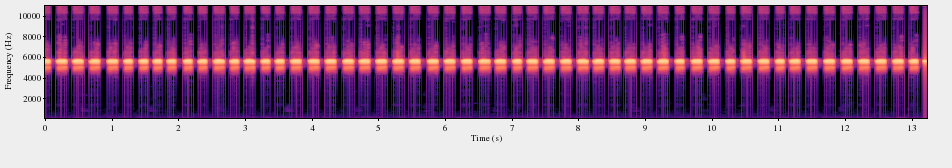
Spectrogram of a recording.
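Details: Male cricket, summer evening, chirping without pause: piercing short pulses at about four per second, evenly repeated from start to end against silence.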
